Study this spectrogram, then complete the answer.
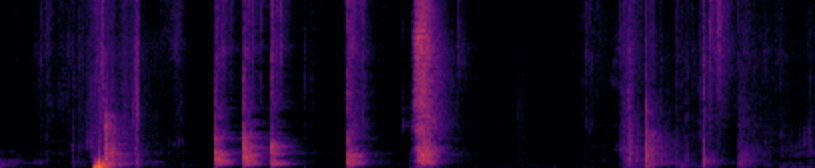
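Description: Cards rustle and flick in a young man's hands.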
